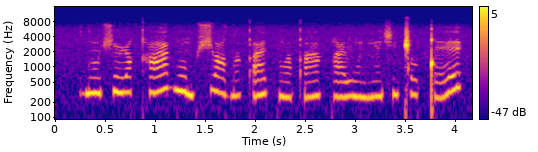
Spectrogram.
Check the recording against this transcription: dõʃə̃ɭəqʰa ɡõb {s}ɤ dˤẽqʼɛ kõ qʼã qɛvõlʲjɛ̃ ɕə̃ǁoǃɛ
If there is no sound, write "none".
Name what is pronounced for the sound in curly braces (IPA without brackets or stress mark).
ʃ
